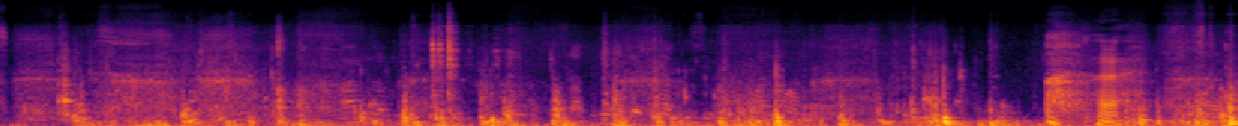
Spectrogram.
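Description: Irregular knocks and handling noises on a small wooden fishing boat's deck, over a low rumble, with one sharper knock about three seconds in.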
